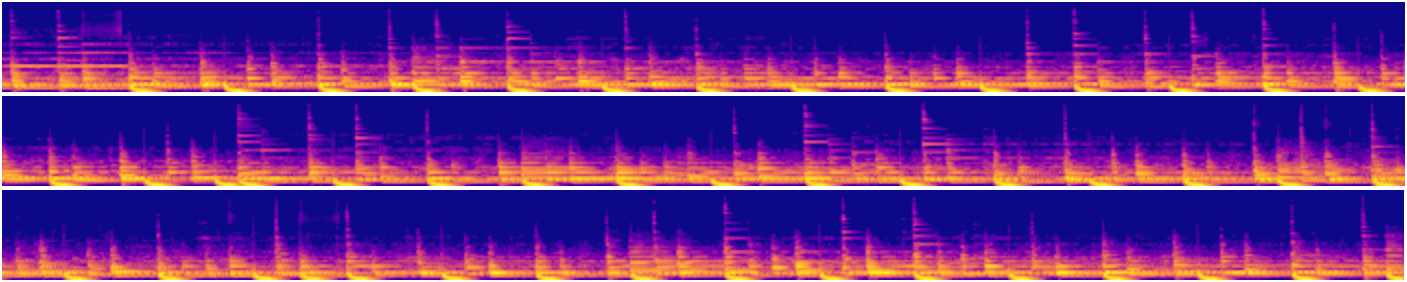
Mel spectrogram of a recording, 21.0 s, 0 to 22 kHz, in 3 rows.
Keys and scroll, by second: 1.4 F1, 3.5 4, 9.3 ctrl+d, 9.4 Escape, 10.9 ctrl+z, 11.3 F1, 18.4 ctrl+d, 18.4 Escape, 20.1 Delete, 20.7 ctrl+z.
